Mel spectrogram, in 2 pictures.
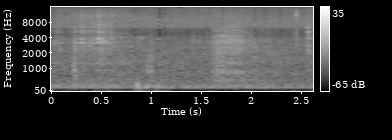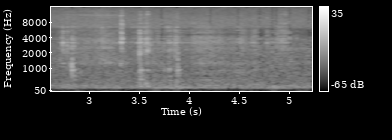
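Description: Hand handling noises as the intake pipe is fitted by hand: a few light, scattered clicks and a brief rub over steady background noise.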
